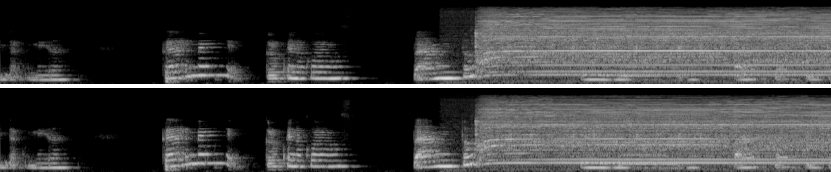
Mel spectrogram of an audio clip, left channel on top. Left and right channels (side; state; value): both; normal; correlation 0.16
